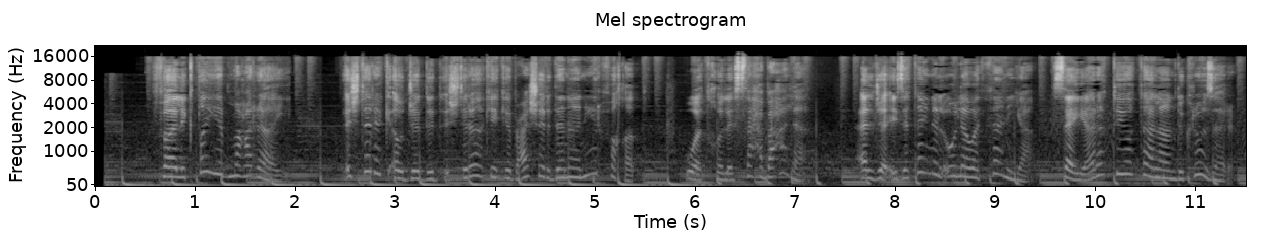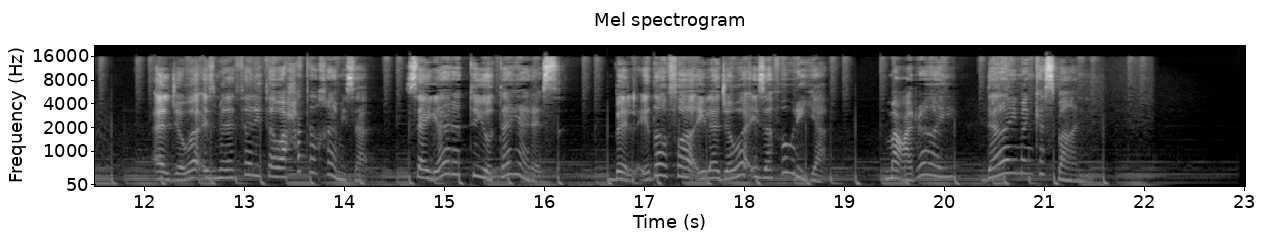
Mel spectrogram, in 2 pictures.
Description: اعلان تلفزيوني تجاري باللهجة الكويتية للاشتراك في جريدة الراي – عرض على تلفزيون الراي ( فالك طيب مع الراي انت دايماً كسبان )
اعلان تلفزيوني تجاري – تلفزيون الراي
